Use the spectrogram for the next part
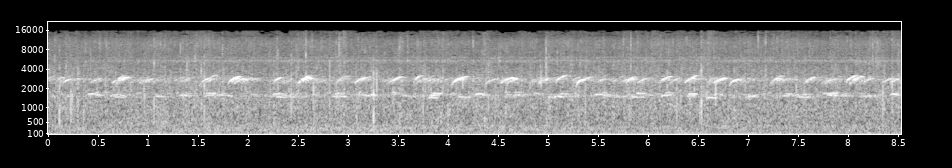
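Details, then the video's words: Coqui frogs on the Big Island of Hawaii in tropical rain, giving clear repeated two-note calls, a short low tone followed by a brighter rising whistle, roughly twice a second, with raindrops pattering throughout. "Tropical Rain & Coqui"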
